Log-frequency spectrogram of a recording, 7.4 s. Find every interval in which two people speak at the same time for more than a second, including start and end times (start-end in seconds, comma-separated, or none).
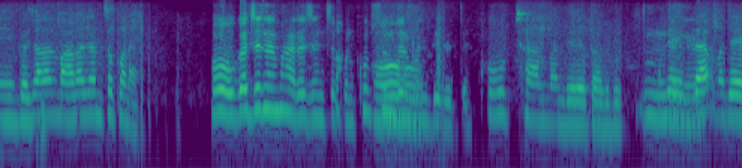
none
